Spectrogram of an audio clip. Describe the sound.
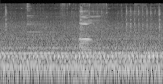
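A van drives down a road with trees on either side, giving off a steady, loud low engine rumble and road noise that holds without a break through the whole stretch.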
